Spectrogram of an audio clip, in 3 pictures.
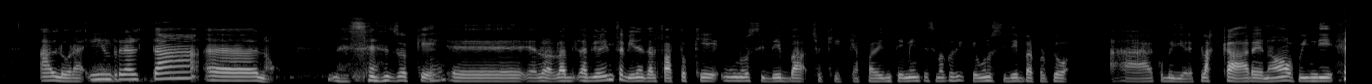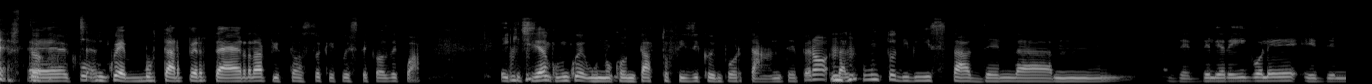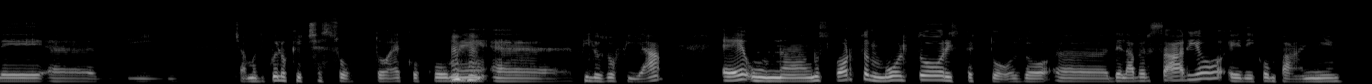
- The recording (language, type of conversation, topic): Italian, podcast, Ti è mai capitato di scoprire per caso una passione, e com’è successo?
- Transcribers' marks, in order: laughing while speaking: "nel senso"; "Okay" said as "kay"; "cioè" said as "ceh"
